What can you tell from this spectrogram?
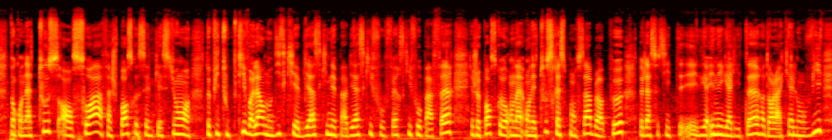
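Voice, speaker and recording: A woman talks fairly quickly in a medium pitch that varies in an ordinary way. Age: 40s. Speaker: politician. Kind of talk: podcast interview. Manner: hesitant, many fillers.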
